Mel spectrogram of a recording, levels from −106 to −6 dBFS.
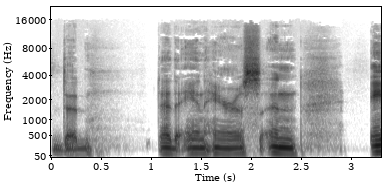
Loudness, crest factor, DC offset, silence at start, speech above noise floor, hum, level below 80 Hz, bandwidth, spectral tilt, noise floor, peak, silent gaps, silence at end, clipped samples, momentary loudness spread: -24 LUFS; 20 dB; under 0.1%; 0 s; 37 dB; none; -66 dBFS; 15.5 kHz; -4 dB/octave; -63 dBFS; -8 dBFS; none; 0 s; under 0.1%; 20 LU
